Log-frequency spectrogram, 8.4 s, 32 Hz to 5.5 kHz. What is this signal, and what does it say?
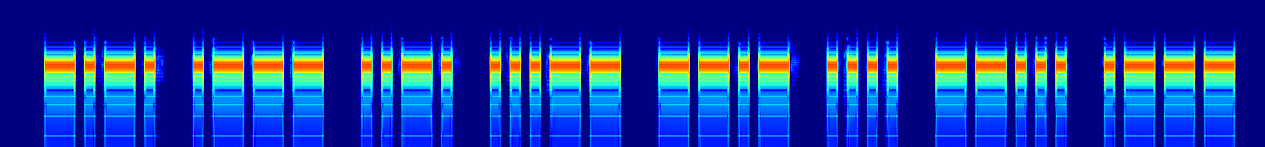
Morse code, heard as a keyed tone, about 18 wpm, 550 Hz. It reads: CJF3QH7J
